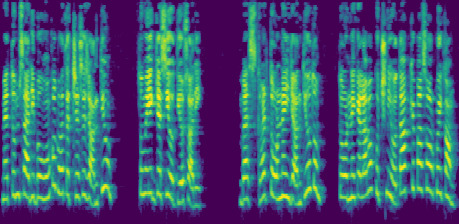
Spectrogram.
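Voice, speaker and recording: A woman's voice: extremely high pitch, lively intonation, fast talker. A woman voicing a hot-tempered married daughter in a cartoon family drama, accusing and bossy in her manner. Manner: accusing, sharp-tongued, bossy.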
